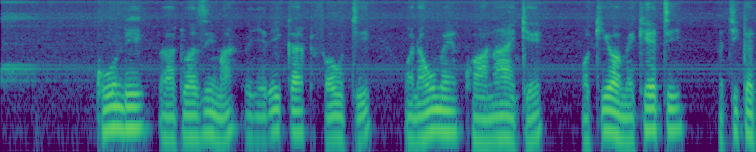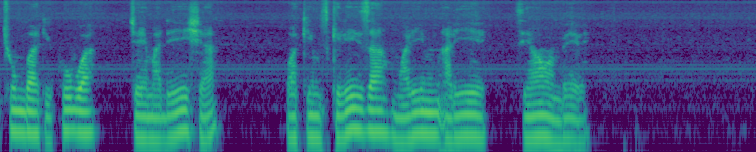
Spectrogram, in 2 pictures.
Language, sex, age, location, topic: Swahili, male, 25-35, Dar es Salaam, education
